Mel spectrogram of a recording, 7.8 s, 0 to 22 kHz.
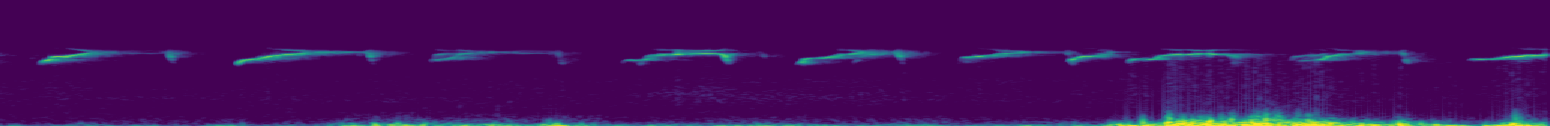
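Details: Bald eagles from the Hays nest family call as they fly in for dinner at 19:33 on 22 June 2023. Evenly spaced, high, sharp piping notes fall slightly at each end, with a low rumble building toward the close.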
